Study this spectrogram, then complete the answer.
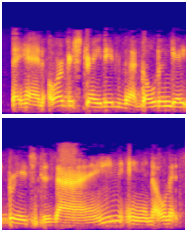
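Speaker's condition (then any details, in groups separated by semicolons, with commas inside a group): No condition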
